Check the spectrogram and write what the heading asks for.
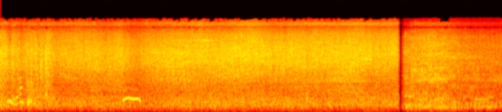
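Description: Wind rushing over the rider's microphone mixed with traffic and road noise while riding a scooter slowly through a jam, with a short tone about two seconds in. The sound drops out for an instant about six seconds in.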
